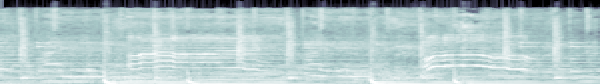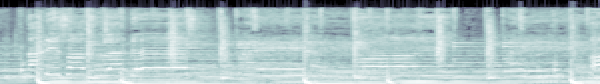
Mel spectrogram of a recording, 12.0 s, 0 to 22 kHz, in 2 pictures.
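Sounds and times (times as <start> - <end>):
pop song with drums and singing: 0.0 - 12.0.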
